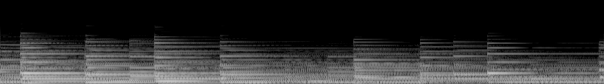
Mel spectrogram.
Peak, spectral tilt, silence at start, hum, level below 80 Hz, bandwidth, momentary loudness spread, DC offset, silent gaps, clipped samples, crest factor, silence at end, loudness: -4 dBFS; -10.5 dB/octave; 0 s; none; -36 dBFS; 4.6 kHz; 9 LU; under 0.1%; none; under 0.1%; 16 dB; 0 s; -22 LUFS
